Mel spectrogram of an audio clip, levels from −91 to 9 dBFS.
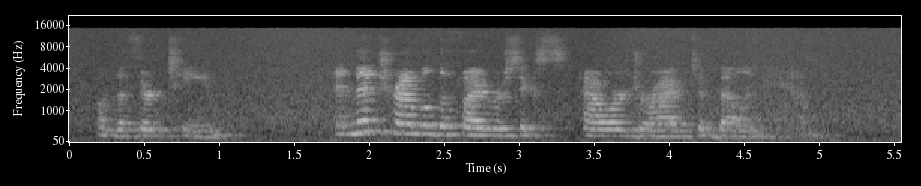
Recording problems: off-mic speech; far
room echo; very slight; dies away in 0.3 s
hiss; noticeable; throughout; 10 dB below the speech

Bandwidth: 14.5 kHz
